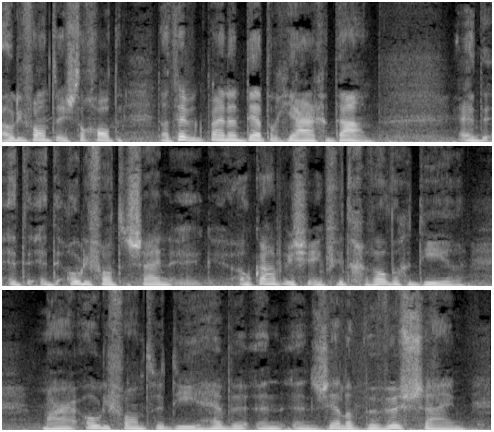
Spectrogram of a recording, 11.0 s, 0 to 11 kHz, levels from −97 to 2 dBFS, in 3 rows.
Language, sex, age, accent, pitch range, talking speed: Dutch, male, 60-79, Dutch, 125-175 Hz, 160 wpm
